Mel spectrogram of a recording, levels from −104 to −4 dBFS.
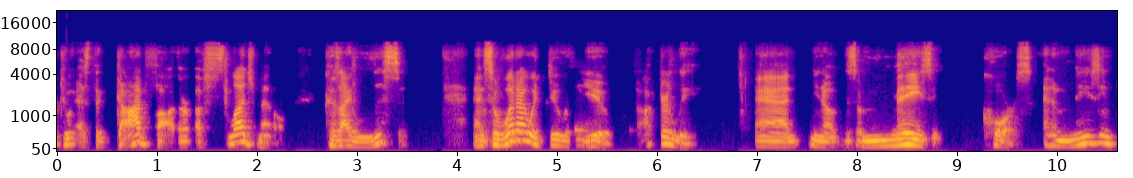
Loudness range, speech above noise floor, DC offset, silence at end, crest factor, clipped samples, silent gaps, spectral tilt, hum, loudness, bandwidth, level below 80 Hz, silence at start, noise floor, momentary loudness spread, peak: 3 LU; 30 dB; under 0.1%; 0 s; 20 dB; under 0.1%; none; -4.5 dB/octave; none; -25 LUFS; 10 kHz; -66 dBFS; 0 s; -55 dBFS; 14 LU; -6 dBFS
